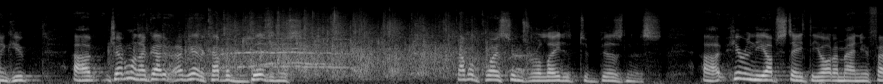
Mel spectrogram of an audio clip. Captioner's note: clapping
